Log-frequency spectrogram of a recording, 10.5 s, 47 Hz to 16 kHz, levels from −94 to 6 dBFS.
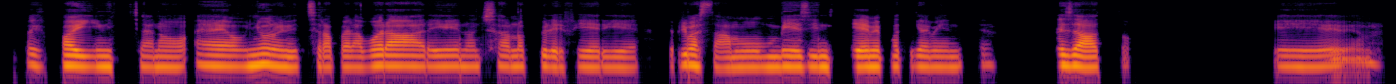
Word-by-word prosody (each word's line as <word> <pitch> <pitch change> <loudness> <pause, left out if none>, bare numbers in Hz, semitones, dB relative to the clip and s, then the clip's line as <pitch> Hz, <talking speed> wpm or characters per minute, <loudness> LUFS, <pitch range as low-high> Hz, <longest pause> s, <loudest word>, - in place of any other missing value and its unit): poi 180 -3 -6
poi 170 -2 +5
iniziano 165 -1 -3
eh, 180 -2 0
ognuno 180 +2 +4
inizierà 160 0 -2
poi 165 0 -4
a - - -3
lavorare, 175 0 +2
non 170 0 -4
ci - - -10
saranno 170 -1 -3
più - - -3
le 160 -1 -1
ferie, 155 -1 -3
e - - -17 0.3
prima 185 -1 +3
stavamo 160 -1 -3
1 160 0 -1
mese 165 0 +2
insieme, 165 0 +3
praticamente. 165 +3 -6 0.4
Esatto. 175 -3 +3 1.1
Ehm. 170 +8 -4
165 Hz, 140 wpm, -26 LUFS, 160-175 Hz, 1.1 s, poi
